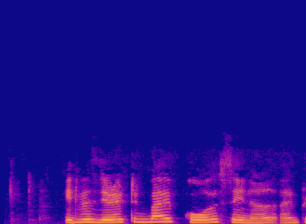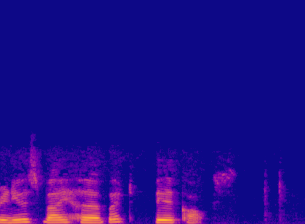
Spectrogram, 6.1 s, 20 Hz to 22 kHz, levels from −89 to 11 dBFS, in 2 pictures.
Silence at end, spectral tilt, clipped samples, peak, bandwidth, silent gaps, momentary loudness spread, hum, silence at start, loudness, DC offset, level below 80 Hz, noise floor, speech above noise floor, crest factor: 1.05 s; -6 dB/octave; under 0.1%; -2 dBFS; 6.8 kHz; none; 10 LU; none; 0.65 s; -17 LUFS; under 0.1%; -66 dBFS; -62 dBFS; 46 dB; 16 dB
